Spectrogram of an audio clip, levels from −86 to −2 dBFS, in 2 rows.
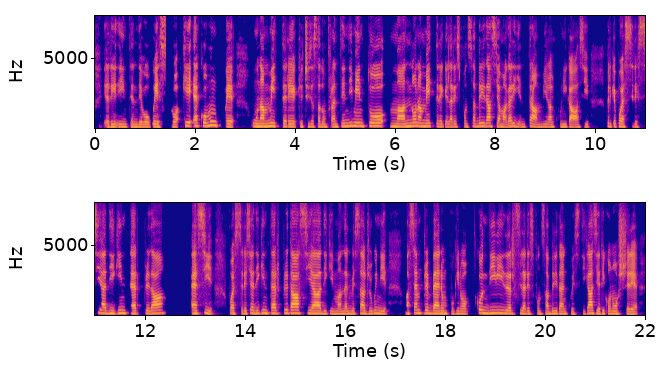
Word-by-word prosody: e 185 - -3
di 180 0 -1
intendevo 175 0 -3
questo." 175 -1 0
Che 240 -1 +2
è 225 -1 +4
comunque 235 -4 +1 0.3
un 195 -1 -1
ammettere 195 -1 +3
che 190 - -5
ci 195 - -3
sia 185 - -4
stato 180 +1 -3
un 180 - -3
fraintendimento, 225 +5 0
ma 190 -1 +4
non 220 +4 +1
ammettere 210 -2 +1
che 180 0 -5
la 180 - 0
responsabilità 200 +4 -1
sia 205 -2 -1
magari 190 +4 0
di 180 - -6
entrambi 170 0 0
in 175 - -5
alcuni 175 +1 -4
casi, 165 +1 +2 0.3
perché 195 -3 -3
può 190 +1 +1
essere 175 -1 -1
sia 210 +5 0
di 200 0 -1
chi 210 +4 -5
interpreta 200 0 +2 0.5
eh 200 0 +6
sì, 200 -2 -1 0.3
può 200 - -1
essere 195 0 -3
sia 210 +3 -2
di 195 0 -3
chi 220 - -5
interpreta, 215 +1 +4
sia 195 -2 +3
di 175 -1 -4
chi 175 +1 -8
manda 170 0 -3
il 170 - -4
messaggio, 180 +1 -1
quindi 190 -4 -3 0.3
va 190 - -1
sempre 220 +1 0
bene 190 0 +5
un 190 -1 -3
pochino 175 0 -6
condividersi 210 -4 0
la 185 - +2
responsabilità 180 +1 -3
in 175 0 -2
questi 175 0 -10
casi 200 +2 +3
e - - +1
riconoscere 175 -3 -1
190 Hz, 170 wpm, -23 LUFS, 180-210 Hz, 0.5 s, eh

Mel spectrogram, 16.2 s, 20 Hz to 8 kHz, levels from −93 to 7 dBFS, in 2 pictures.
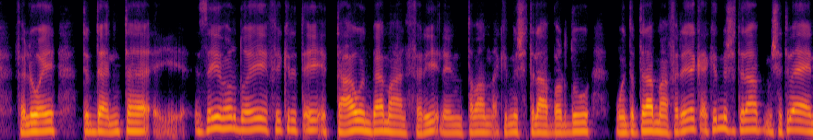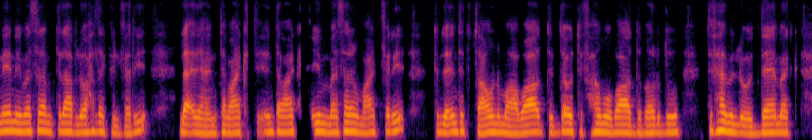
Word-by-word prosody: فاللي 130 +3 +3
هو 145 - +9
إيه، 155 +1 +4 0.2
تبدأ 140 0 +2
إن 130 - -2
أنتَ 145 +1 +2
ي - - -13
زي 170 +7 +2
برضو 190 -3 +1
إيه 175 +2 +1
فكرة 165 0 -5
إيه 165 - -1
التعاون 150 +3 +3
بقى 150 +1 +3
مع 140 -2 0
الفريق. 130 +4 -3
لأن 125 -1 -4
طبعًا 130 +1 -3
أكيد 130 0 -7
مش 135 -1 -3
هتلعب 125 -1 0
برضو 140 +3 0 0.2
وأنتَ 130 +1 0
بتلعب 150 +3 +5
مع 140 -2 +1
فريقك، 155 +8 -1
أكيد 175 - -3
مش 185 -6 -1
هتلعب، 165 +1 -1
مش 140 -1 -5
هتبقى 165 0 +1
أناني 150 0 +2
مثلًا 145 +2 +1
بتلعب 140 0 0
لوحدك 135 +1 -1
في 120 - -6
الفريق. 115 +7 -4 0.3
لأ، 130 -2 +3
يعني 125 -2 0
أنتَ 120 +2 -4
معاك 125 -1 -1
ت - - -28
أنتَ 135 0 -2
معاك 135 0 -1
teram 140 - -4
مثلًا، 135 +2 +1
ومعاك 130 -1 -2
فريق، 150 +6 -2 0.3
تبدأ 135 -1 0
أنتَ 140 +1 +1
تتعاونوا 135 0 0
مع 115 -2 +1
بعض، 130 +3 +3
تبدأوا 130 +2 +1
تفهموا 135 0 0
بعض 130 -1 +2
برضو، 130 +2 -1 0.2
تفهم 150 0 +3
اللي 130 -2 +1
قدّامك 130 +2 0
135 Hz, 220 wpm, -23 LUFS, 130-150 Hz, 0.3 s, هو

